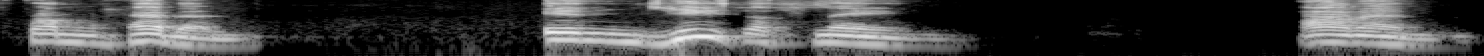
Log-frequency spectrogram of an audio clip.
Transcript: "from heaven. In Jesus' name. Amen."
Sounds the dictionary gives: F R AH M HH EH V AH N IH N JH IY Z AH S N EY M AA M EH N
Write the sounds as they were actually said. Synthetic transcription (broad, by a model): F R AH M HH EH V AH N IH N JH IY Z AH S N EY M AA M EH N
